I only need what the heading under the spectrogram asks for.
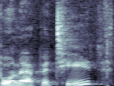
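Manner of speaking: plain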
